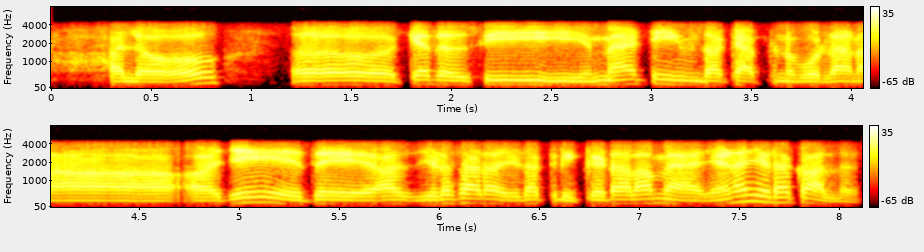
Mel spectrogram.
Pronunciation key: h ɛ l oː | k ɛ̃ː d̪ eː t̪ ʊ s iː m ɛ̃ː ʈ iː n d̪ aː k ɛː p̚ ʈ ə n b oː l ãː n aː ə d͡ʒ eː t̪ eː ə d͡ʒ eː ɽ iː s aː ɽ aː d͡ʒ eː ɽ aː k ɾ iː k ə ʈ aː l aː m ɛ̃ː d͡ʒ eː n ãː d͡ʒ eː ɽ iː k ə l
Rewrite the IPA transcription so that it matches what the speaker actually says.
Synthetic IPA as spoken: h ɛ l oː | k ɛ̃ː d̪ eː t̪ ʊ s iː m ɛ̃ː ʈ iː m d̪ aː k ɛː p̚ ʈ ə n b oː l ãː n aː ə d͡ʒ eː t̪ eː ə d͡ʒ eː ɽ aː s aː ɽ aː d͡ʒ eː ɽ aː k ɾ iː k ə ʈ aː l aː m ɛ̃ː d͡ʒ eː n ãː d͡ʒ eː ɽ aː k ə l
